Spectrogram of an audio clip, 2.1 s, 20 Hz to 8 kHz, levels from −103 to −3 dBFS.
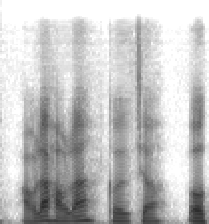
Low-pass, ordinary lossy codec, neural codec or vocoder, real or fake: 7.2 kHz; none; codec, 16 kHz, about 1 kbps, DyCAST, with the encoder's durations; fake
